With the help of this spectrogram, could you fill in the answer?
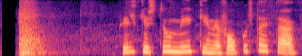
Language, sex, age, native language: Icelandic, female, 30-39, Icelandic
